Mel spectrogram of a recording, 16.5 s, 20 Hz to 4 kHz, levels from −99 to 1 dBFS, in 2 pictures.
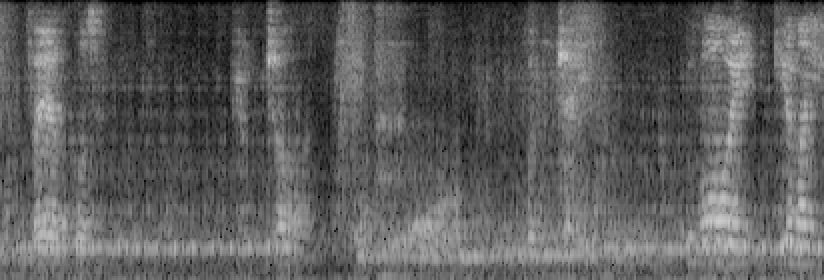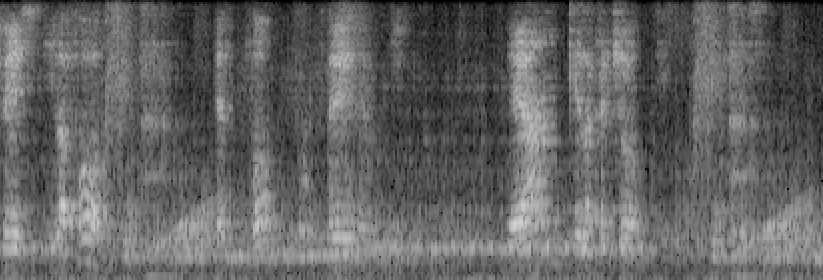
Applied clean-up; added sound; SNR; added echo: neural separator model SepFormer DNS4.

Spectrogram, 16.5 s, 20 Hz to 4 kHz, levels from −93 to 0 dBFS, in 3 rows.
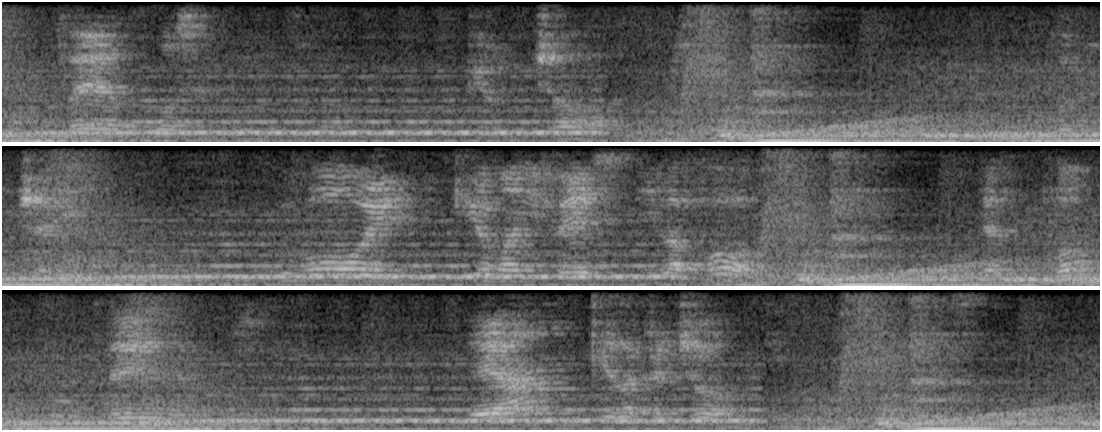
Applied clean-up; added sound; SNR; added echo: none; Engine / Mechanisms; -5 dB; reverberation time 0.4 s.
